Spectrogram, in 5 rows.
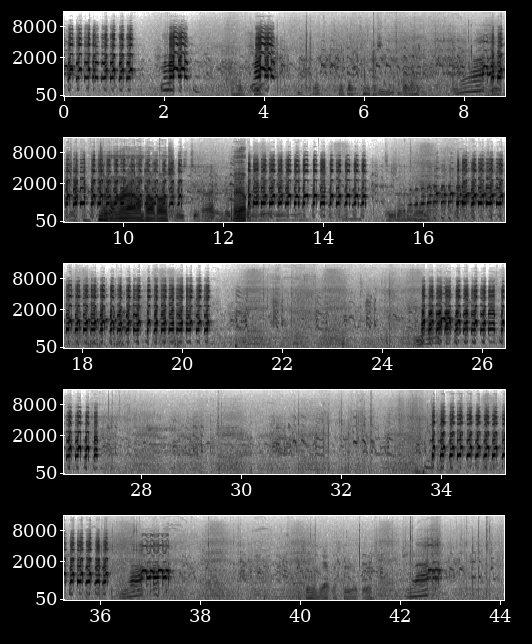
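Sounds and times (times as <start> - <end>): goose call clucks and honks: 0.0 - 44.0
short rising goose call: 6.3 - 11.3, 33.7 - 40.2.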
